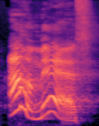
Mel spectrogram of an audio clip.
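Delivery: loud desperate admission; blurted confession. Retold or imitated. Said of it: "I tell him".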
